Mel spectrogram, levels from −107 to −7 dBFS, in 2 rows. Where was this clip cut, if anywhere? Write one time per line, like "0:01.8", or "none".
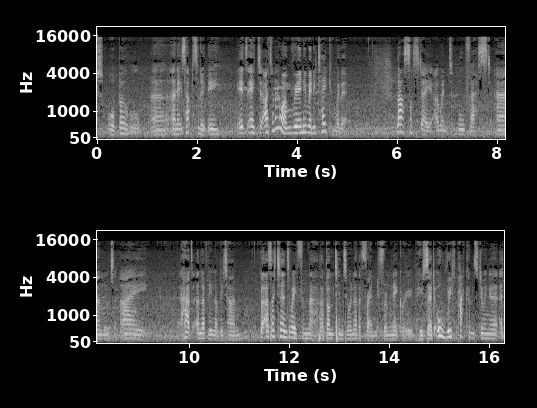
0:11.4
0:12.6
